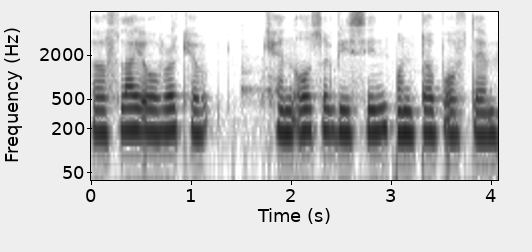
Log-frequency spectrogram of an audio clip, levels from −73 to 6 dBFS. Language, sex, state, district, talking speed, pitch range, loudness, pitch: English, male, Nagaland, Kohima, 160 wpm, 175-185 Hz, -14 LUFS, 180 Hz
